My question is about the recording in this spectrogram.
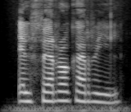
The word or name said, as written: ferrocarril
